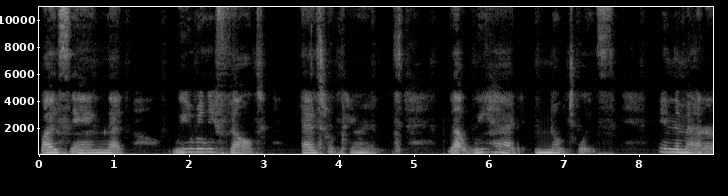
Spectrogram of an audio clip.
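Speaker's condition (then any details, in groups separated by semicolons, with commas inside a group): Cerebral palsy, triplegia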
